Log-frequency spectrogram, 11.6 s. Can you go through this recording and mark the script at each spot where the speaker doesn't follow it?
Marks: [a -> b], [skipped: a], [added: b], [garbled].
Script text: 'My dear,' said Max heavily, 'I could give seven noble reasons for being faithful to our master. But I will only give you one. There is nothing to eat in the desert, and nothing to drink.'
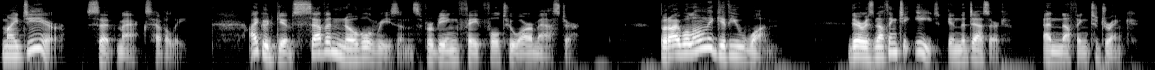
'My dear,' said Max heavily, 'I could give seven noble reasons for being faithful to our master. But I will only give you one. There is nothing to eat in the desert, and nothing to drink.'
